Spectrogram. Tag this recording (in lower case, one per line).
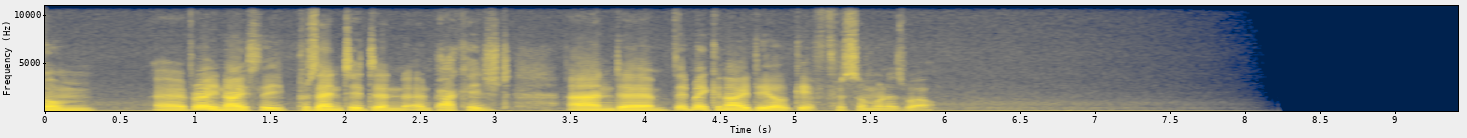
speech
